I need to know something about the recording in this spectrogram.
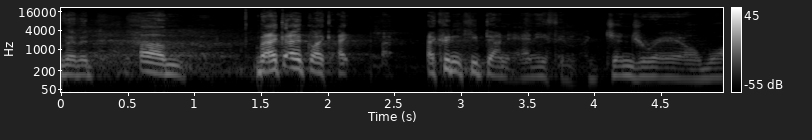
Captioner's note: laugh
